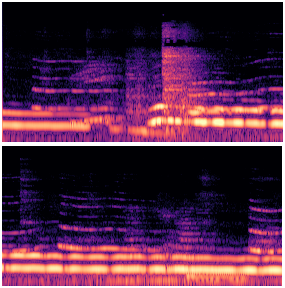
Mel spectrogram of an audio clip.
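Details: Basset Hound howling indoors, a long sustained wavering tone with rich harmonics that dips and rises, with a brief noisy burst midway and a lower second voice joining near the end.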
